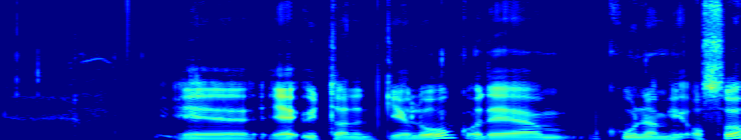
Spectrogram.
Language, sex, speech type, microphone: Norwegian, male, spontaneous, Shure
